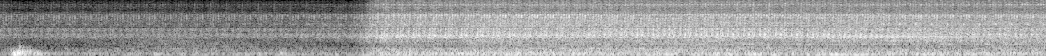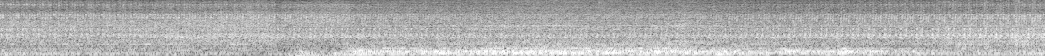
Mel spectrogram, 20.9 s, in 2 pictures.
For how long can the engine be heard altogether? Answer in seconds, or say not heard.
21 s.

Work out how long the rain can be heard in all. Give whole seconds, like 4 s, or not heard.
16 s.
